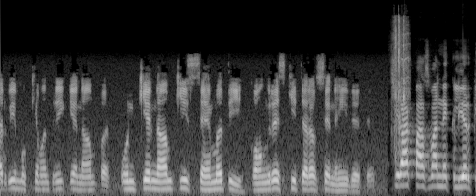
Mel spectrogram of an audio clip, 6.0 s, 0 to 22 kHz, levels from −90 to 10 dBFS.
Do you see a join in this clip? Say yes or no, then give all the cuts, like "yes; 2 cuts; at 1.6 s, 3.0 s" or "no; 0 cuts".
yes; 3 cuts; at 1.4 s, 3.0 s, 4.8 s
